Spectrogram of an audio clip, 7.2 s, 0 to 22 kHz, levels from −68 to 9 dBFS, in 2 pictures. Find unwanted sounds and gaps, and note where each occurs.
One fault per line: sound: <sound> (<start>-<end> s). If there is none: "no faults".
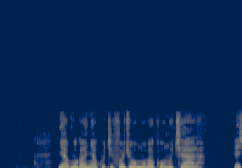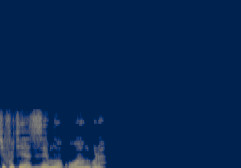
no faults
